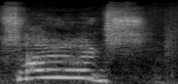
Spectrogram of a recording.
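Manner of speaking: high-pitched yell, no real volume; acted yell. Captain cuts off the squabbling group, high acted yell. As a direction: cry out high to cut everyone off. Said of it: "Finally, he just yells out".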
